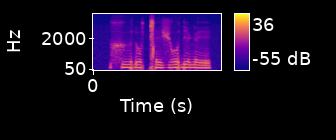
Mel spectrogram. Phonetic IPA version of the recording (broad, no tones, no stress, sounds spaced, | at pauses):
x ɯ ɗ o ǀ e ʒ o ɗ i ɳ e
